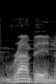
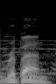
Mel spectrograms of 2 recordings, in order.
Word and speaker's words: Rabin: his name sorry um it's Rabin or raban depending on um on where your pronouncing it um this is a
